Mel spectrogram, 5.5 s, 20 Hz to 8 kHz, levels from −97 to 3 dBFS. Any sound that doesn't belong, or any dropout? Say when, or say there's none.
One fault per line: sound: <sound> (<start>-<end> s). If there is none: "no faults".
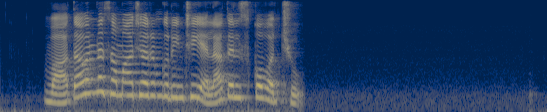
no faults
